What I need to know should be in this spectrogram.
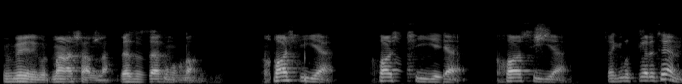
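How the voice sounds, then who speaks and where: A man teaching Quran reading in an online class, patiently spelling out syllables slowly and repeating each word. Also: mid-range voice, lively intonation, dull audio. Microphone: online class call mic.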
